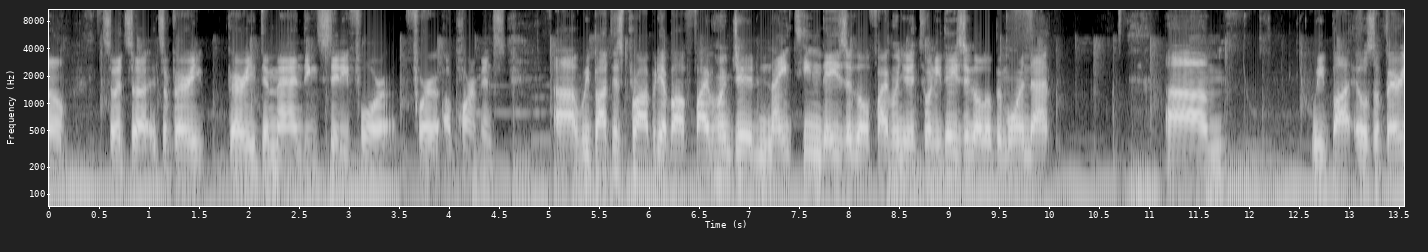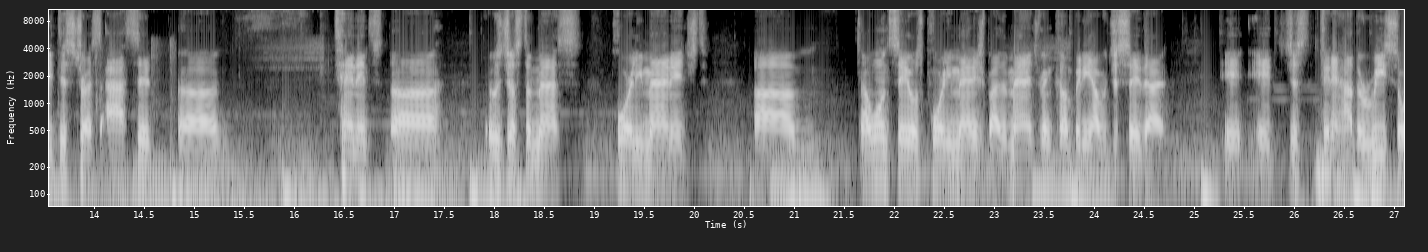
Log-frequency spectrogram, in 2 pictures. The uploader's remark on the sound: I had to record this blog while driving, so join me for my podcast on the road!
